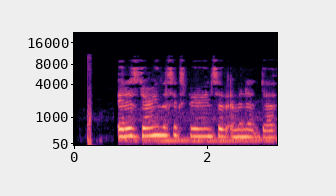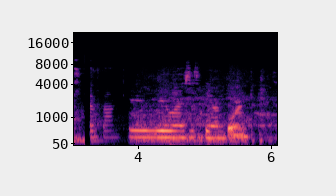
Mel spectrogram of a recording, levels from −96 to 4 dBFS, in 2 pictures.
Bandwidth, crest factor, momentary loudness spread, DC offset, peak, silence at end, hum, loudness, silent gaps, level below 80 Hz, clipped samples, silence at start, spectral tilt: 9.8 kHz; 16 dB; 20 LU; under 0.1%; -2 dBFS; 0.45 s; none; -17 LUFS; none; -54 dBFS; under 0.1%; 0.2 s; -5.5 dB/octave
